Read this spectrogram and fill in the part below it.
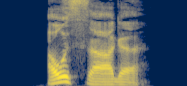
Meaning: inflection of aussagen: 1. first-person singular dependent present 2. first/third-person singular dependent subjunctive I
- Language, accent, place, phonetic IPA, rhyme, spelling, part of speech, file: German, Germany, Berlin, [ˈaʊ̯sˌzaːɡə], -aʊ̯szaːɡə, aussage, verb, De-aussage.ogg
